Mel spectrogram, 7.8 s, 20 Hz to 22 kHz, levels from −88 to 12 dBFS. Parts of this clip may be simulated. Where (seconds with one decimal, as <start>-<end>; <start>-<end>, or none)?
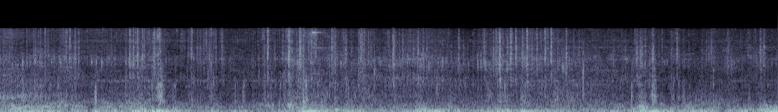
0.0-2.0; 3.6-4.8; 7.1-7.8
